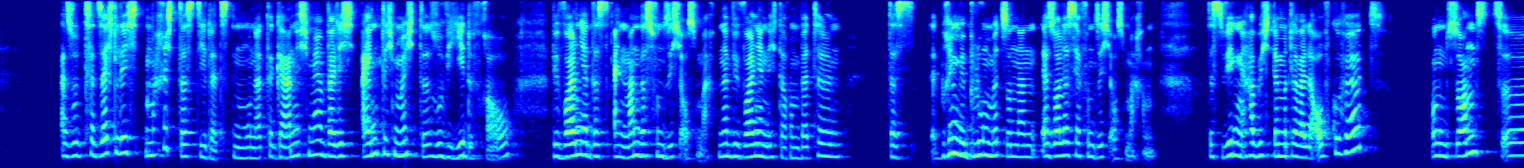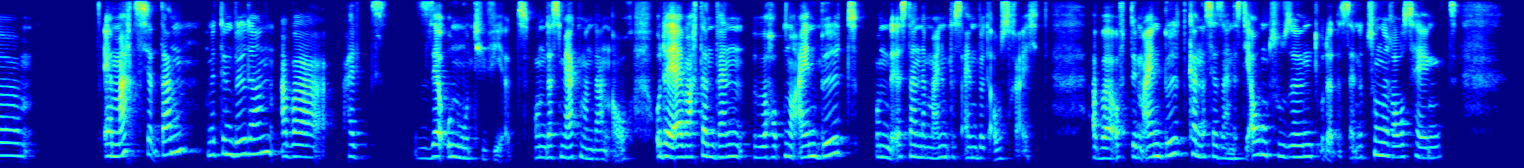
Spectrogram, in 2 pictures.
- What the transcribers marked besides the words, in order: none
- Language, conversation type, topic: German, advice, Wie können wir wiederkehrende Streits über Kleinigkeiten endlich lösen?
